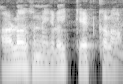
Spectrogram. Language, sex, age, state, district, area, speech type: Tamil, male, 30-45, Tamil Nadu, Viluppuram, rural, spontaneous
